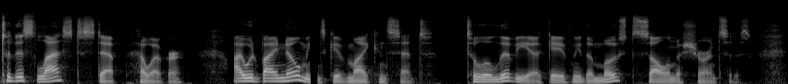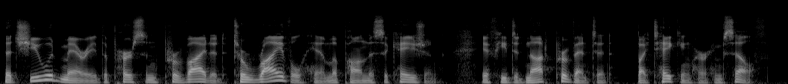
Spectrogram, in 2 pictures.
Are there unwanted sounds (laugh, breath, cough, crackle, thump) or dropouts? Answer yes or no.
yes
